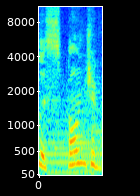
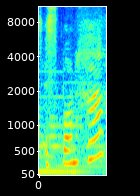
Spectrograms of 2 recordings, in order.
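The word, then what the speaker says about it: Esponja: And that's what this whole Espongja Grande thing has been about, huh? Actually, it's pronounced Esponha with an H sound at the end. Really? But we've all been saying Espongja.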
